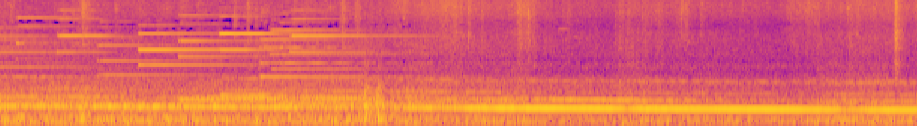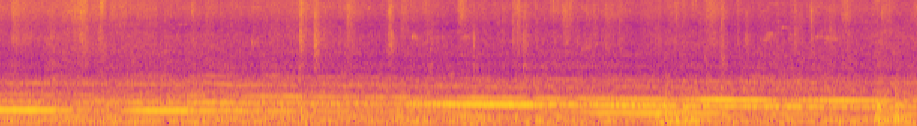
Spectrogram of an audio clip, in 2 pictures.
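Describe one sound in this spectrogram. A train's electric motor hums with a slowly falling whine.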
